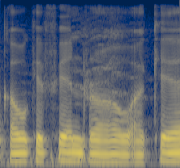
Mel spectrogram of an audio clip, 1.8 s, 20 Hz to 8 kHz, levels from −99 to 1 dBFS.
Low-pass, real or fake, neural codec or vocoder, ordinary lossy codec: 7.2 kHz; real; none; none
